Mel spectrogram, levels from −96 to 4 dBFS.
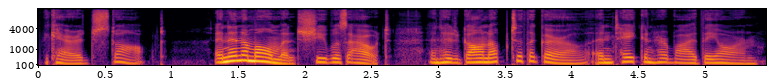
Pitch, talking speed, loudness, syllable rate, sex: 185 Hz, 255 wpm, -20 LUFS, 5.9 syllables/s, female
